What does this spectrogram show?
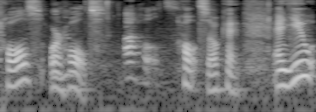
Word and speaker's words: Holtz: Is it pronounced Holtz or Holtz?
